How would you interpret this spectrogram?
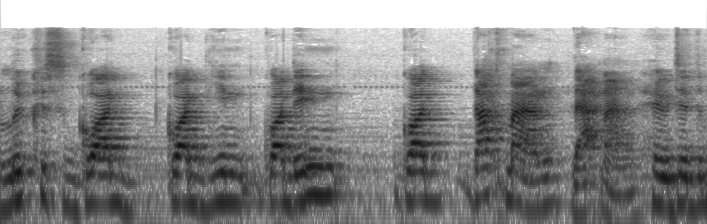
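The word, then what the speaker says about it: Luca Guadagnino: Remake by, how the hell do you pronounce his name? Lucas Guadagnino.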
